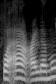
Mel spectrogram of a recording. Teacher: Wa'a'alamu, ayn has the wasut as well. Ayn is a letter that is pronounced from the middle of the throat. We are going to roll that sound around in the throat and make sure that we are pronouncing it from its proper makhraj.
